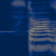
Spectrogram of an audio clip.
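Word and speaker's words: stars: स्टार्स का आर जो है ना उसको मैंने ग्रीन किया because we आर not suppose to pronouns are. क्यों? After are if there is consonant, are के बाद कंसोनेंट है, we don't pronounce it, स्टार्स हो जाएगा।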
